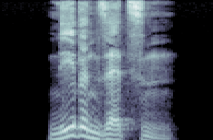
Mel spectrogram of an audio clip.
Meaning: dative plural of Nebensatz
- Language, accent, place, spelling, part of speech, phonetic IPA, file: German, Germany, Berlin, Nebensätzen, noun, [ˈneːbn̩ˌzɛt͡sn̩], De-Nebensätzen.ogg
